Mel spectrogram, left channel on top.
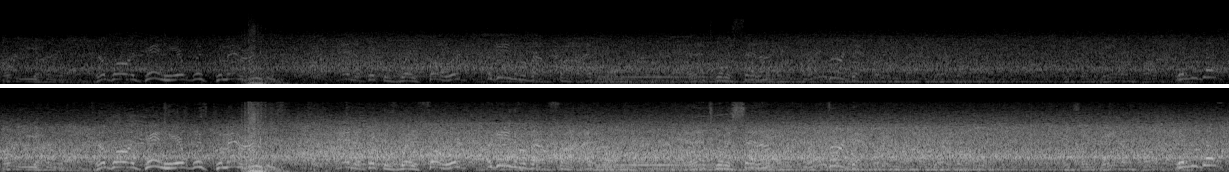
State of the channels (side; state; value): left; quieter; 21.3 dB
